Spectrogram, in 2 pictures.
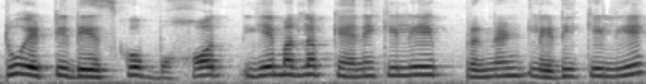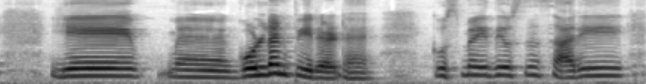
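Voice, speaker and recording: A woman with a somewhat high-pitched voice gives an explainer lesson to pregnant mothers. She talks things through at an easy teaching pace, pausing on "uh" and correcting herself mid-word now and then. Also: darkish tone. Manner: explanatory, many "uh" fillers and restarts. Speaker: prenatal learning coach.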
